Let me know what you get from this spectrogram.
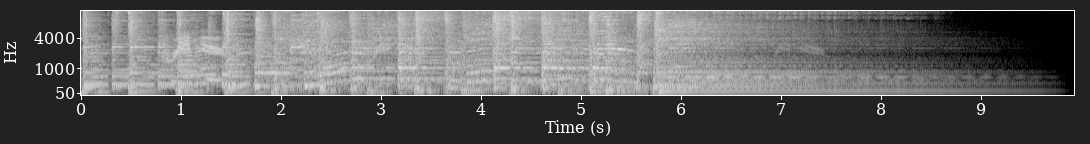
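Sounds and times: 
music stinger: 0:00.8 - 0:09.1.

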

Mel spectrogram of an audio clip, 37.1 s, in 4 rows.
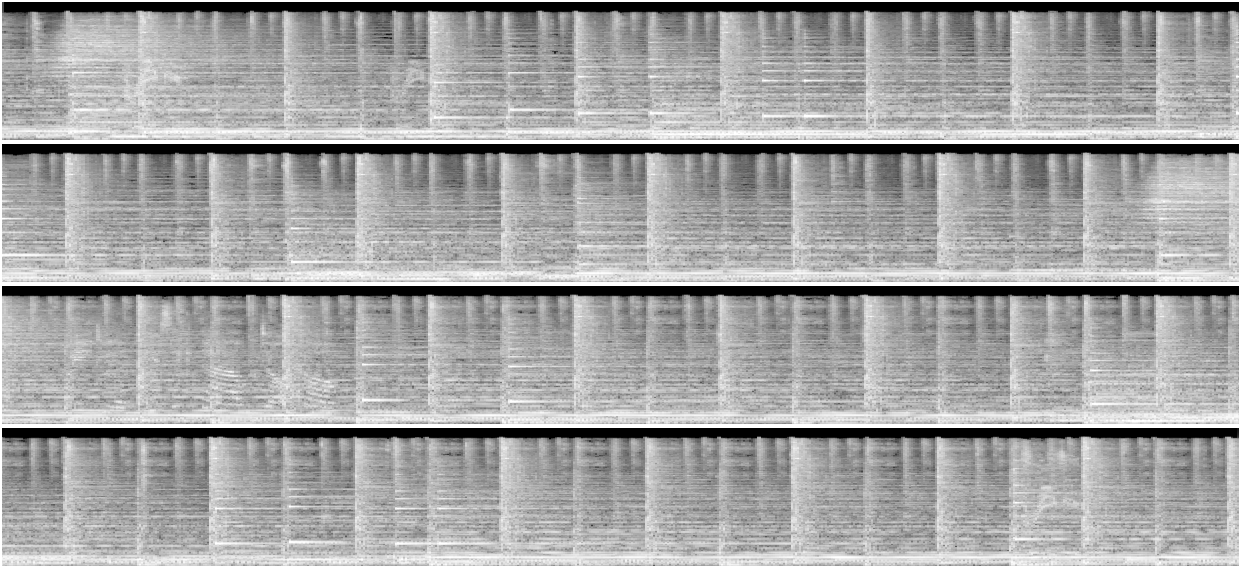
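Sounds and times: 
piano lead: 0:00.0 - 0:37.1.

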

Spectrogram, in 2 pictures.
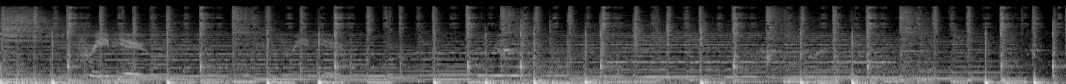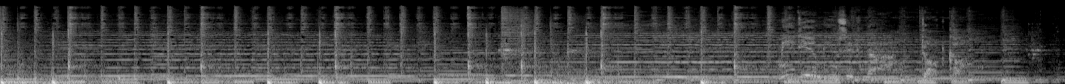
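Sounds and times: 
joyful summer music loop: 0:00.0 - 0:20.4.

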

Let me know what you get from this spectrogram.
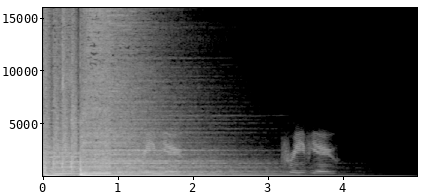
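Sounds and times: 
pumped up music stinger: 0:00.1 - 0:03.2.

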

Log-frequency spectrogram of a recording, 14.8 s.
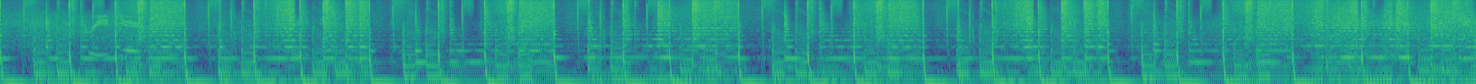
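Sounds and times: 
summer trance music loop: 0:00.0 - 0:14.7.

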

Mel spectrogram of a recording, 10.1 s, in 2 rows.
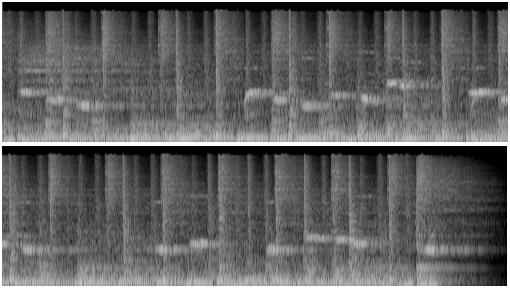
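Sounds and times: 
magic whistle: 0:00.1 - 0:10.1.

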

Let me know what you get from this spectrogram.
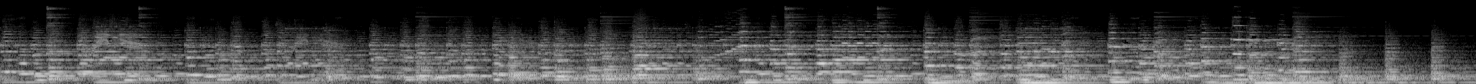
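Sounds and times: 
cheerful music loop: 0:00.0 - 0:14.7.

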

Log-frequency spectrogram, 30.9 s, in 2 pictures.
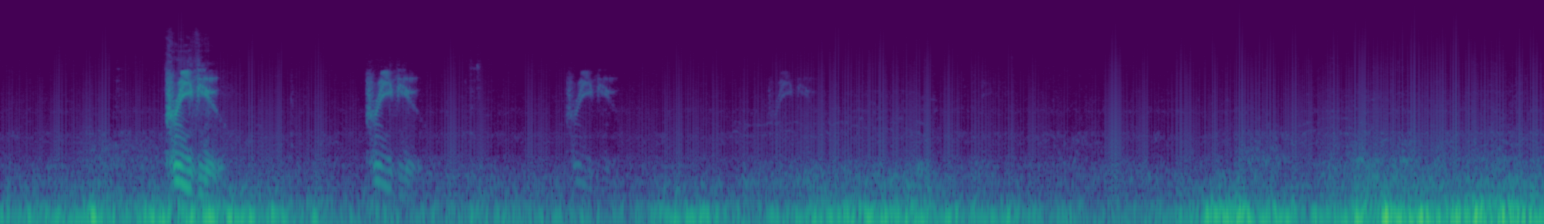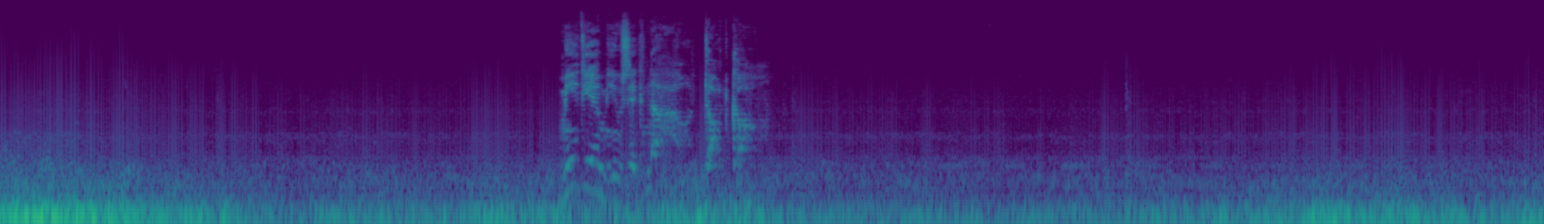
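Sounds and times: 
wind: 0:00.0 - 0:30.8.

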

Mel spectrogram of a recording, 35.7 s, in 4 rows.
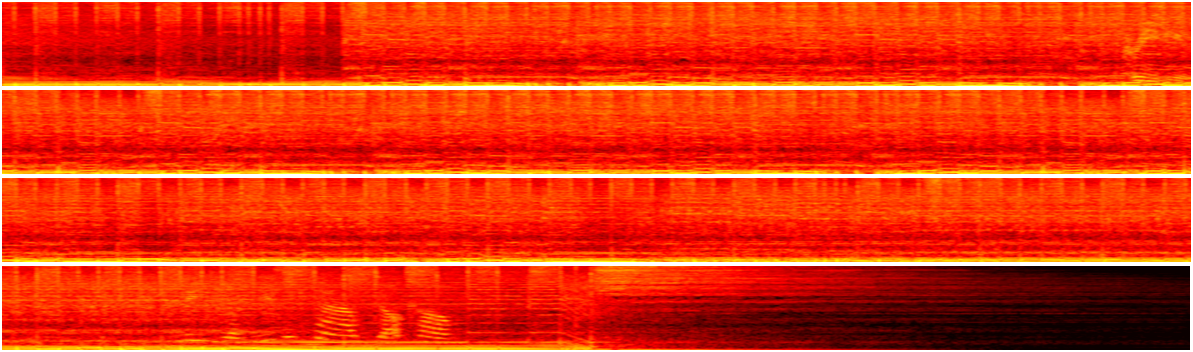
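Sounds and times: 
bass-heavy jam music: 0:00.0 - 0:31.6.

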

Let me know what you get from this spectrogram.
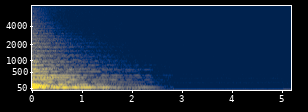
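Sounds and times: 
brass: 0:00.0 - 0:01.2
strings: 0:00.0 - 0:01.3.

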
